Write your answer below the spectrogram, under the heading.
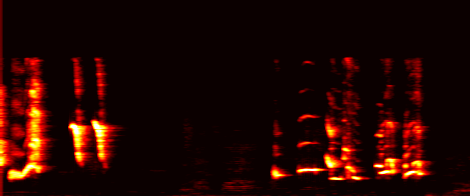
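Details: Orange-headed thrush in lively 'ngeplong' style song used to prompt other thrushes to sing: bright, varied whistled phrases, some sliding and rising, with short breaks between bursts and a faint low hum underneath.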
